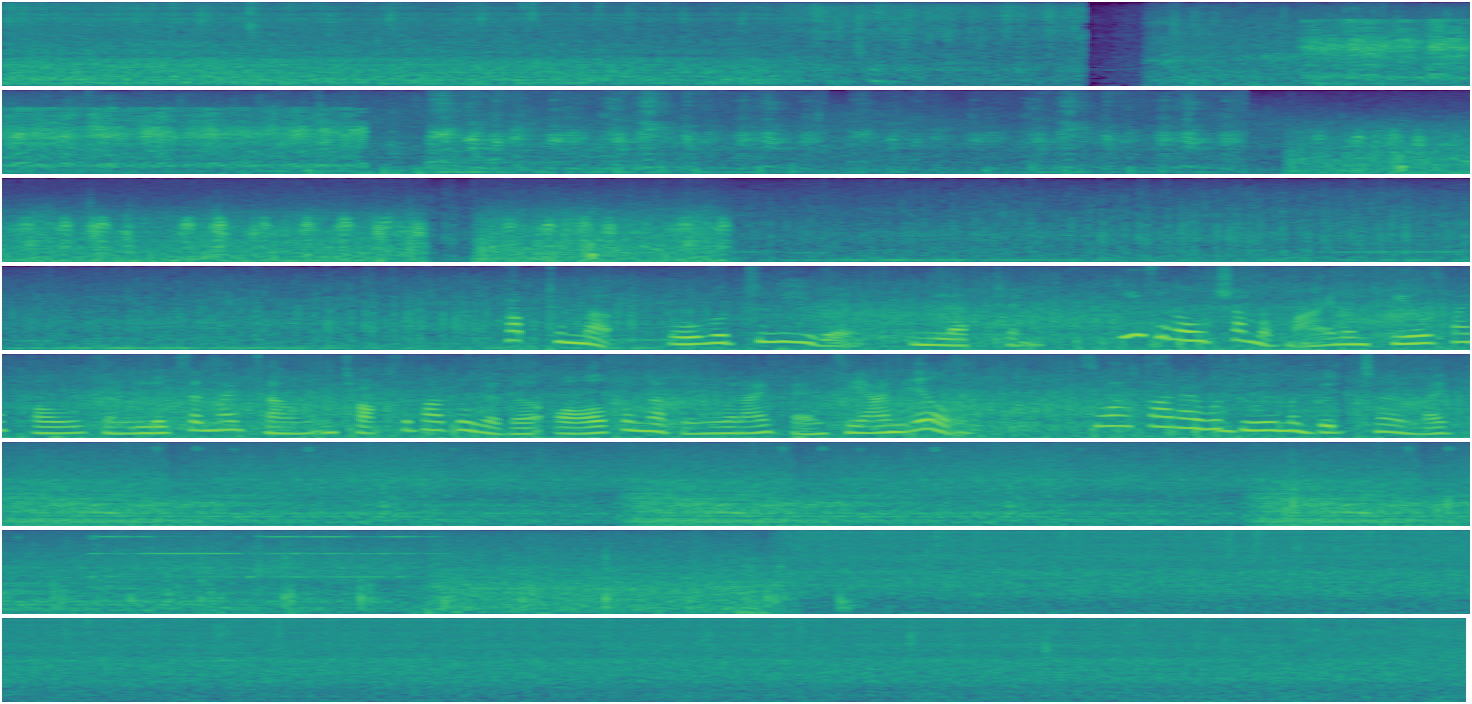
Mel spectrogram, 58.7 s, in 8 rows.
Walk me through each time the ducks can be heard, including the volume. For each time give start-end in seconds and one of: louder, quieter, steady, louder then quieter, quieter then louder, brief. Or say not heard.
6.5-18.4 quieter then louder.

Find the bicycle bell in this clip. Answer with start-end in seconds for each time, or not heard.
44.5-46.2.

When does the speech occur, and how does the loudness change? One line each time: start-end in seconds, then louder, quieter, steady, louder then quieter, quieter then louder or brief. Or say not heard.
24.5-36.6 steady.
